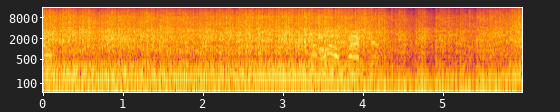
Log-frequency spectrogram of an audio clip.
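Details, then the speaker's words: C6 Z06 Corvette with Texas Speed heads and cam, first started after reassembly: choppy loping V8 idle about four beats a second, then a rev blip; runs evenly, normal lumpy-cam idle. "that's the little floppy cam yeah back up and running"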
